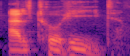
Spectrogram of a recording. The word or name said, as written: Al-Tauhid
